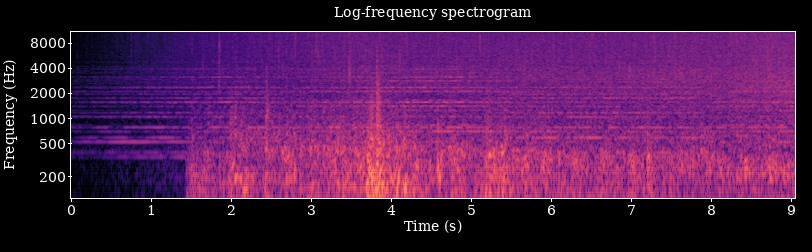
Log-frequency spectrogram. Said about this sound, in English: I haven't seen it rain this hard in a long time. Well, I guess God said he's going to bless the earth.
